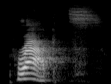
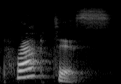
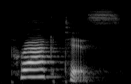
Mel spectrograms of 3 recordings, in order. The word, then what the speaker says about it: practice: your Clarity for example if you say pratice instead of practice where people expect to hear two syllables because there are two vowels there practice but you kind of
